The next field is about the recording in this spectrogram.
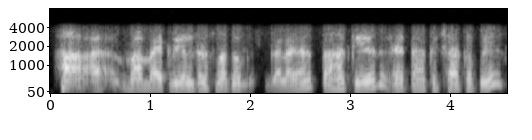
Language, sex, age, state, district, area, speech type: Sindhi, male, 60+, Delhi, South Delhi, urban, conversation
